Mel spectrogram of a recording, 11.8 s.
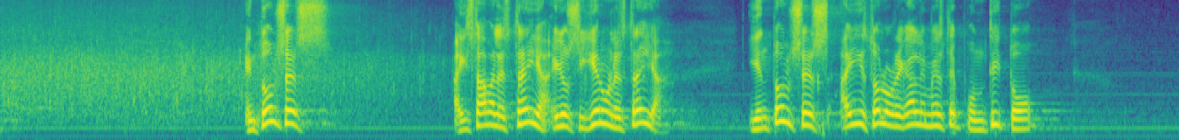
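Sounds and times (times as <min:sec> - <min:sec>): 
audience clapping: 0:00.0 - 0:04.5
speech: 0:02.4 - 0:03.4, 0:04.6 - 0:06.8, 0:07.5 - 0:10.4.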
